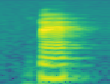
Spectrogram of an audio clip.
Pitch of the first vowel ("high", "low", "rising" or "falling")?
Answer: high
